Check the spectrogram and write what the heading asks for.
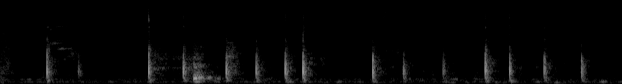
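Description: Chalk writing on a blackboard: a string of sharp, irregular taps and short scratches, about three a second.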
